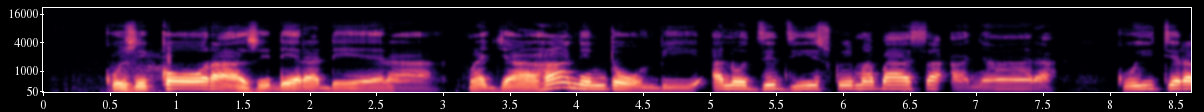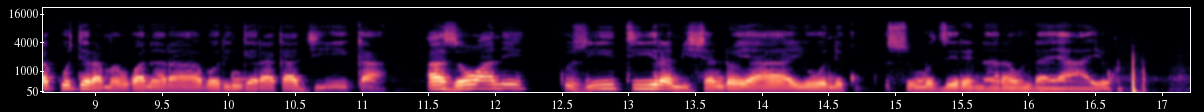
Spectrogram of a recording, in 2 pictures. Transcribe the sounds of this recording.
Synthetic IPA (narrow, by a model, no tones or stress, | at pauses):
kuʐikoɾaʐe̞ɗeɾaɗeɾa | mad͡ʒaɦane̞ntombiano̞d͡zid͡ziswemaɓasaʔaɲaɾa | kuitiɾakutiɾamaŋɡwanaɾaʋo̞ɾiŋɡe̞ɾakad͡ziːkaː | ziwani | kuʐiːtiɾamiʃando̞jajoneku | sumud͡ziɾen̤aɾaundajaːjo̰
